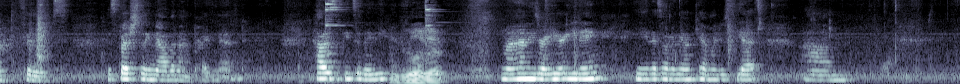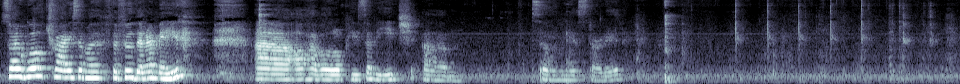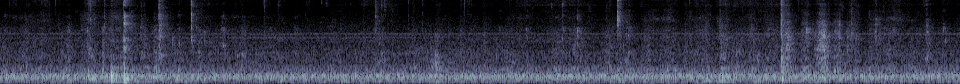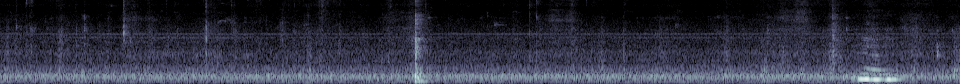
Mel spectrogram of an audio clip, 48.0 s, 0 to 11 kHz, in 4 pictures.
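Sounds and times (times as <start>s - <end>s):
steady low hum: 0.0s - 48.0s
chewing: 19.9s - 48.0s.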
